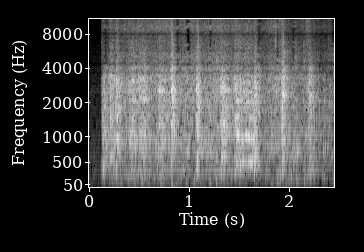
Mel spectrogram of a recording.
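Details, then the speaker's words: Barn-find Honda CB350 motorcycle cranked on the electric starter with spark plugs out after fixing starter button wiring: harsh, tinny whirring with uneven pulses about four a second; starter sounds worn, owner unsure if sprag clutch. "That noise you can hear there is just a starter. A bit knackered by saying that."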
